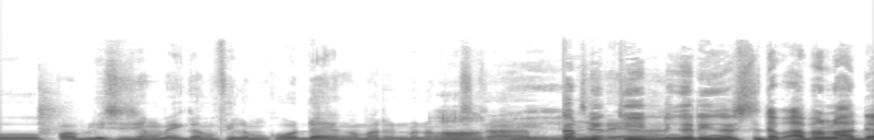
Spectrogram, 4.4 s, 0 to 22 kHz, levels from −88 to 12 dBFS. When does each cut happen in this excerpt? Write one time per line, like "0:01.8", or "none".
0:02.8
